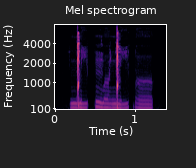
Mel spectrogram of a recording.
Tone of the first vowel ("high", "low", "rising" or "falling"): rising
